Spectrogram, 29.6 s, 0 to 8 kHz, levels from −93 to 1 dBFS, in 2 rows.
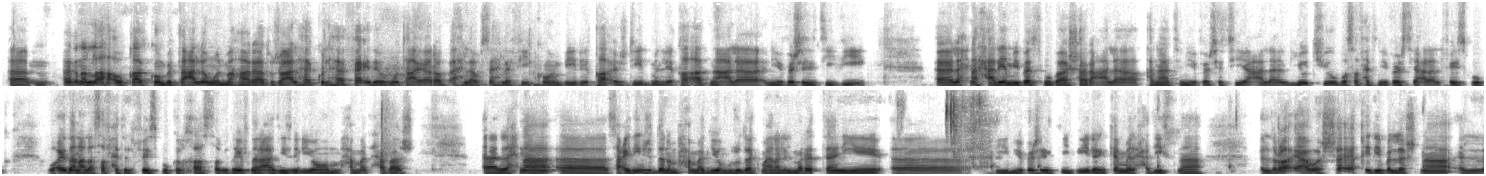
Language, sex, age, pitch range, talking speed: Arabic, male, 40-59, 115-130 Hz, 135 wpm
